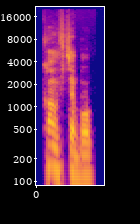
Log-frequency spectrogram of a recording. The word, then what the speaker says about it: comfortable: A syllable can be louder, longer, and clearer, while sometimes some syllables can only be louder and clearer as in com- in the word comfortable. Comfortable. So, that's different from ter- eternal and com- comfortable. So, we take a look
